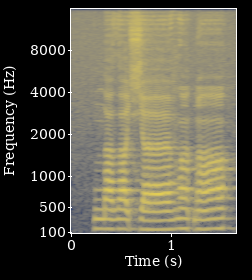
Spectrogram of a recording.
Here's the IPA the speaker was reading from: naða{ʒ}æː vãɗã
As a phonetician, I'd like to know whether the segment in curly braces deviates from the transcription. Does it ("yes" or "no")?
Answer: yes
